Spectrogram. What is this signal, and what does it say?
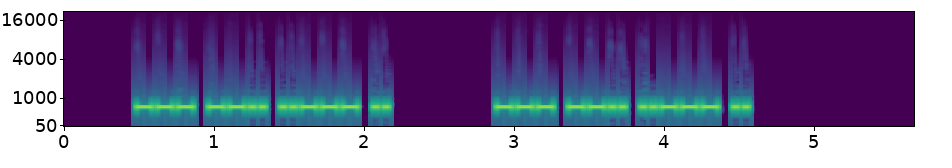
Morse code, heard as a keyed tone, about 36 wpm, 700 Hz. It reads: OZ2I OZ2I
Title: DXCC-100 Call Signs - 4 Characters - Repeated 2x - 35wpm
